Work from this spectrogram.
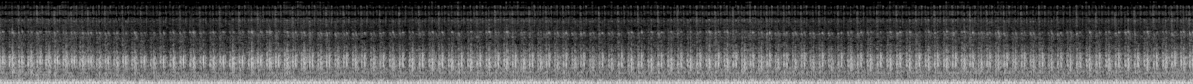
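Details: Detroit Diesel 6-71 two-stroke, first start after new 4-valve head and Davco 382 fuel filter install, valve cover off so not revved: dense, even rumble holding steady idle, no stumbles or knocks; idle set via buffer screw; normal idle.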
